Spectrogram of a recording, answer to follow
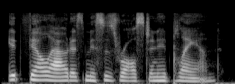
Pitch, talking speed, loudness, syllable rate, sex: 175 Hz, 205 wpm, -17 LUFS, 4.7 syllables/s, female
